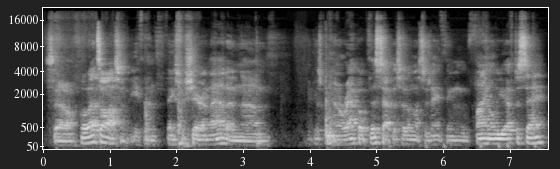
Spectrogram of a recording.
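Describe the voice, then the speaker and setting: An easygoing young man with a very low voice, co-hosting a podcast. He sits away from the mic in an echoey room, with faint noise underneath. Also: brisk, dark tone, distant mic. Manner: easygoing, agreeable. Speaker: podcast co-host. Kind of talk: casual chat.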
